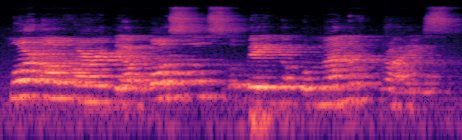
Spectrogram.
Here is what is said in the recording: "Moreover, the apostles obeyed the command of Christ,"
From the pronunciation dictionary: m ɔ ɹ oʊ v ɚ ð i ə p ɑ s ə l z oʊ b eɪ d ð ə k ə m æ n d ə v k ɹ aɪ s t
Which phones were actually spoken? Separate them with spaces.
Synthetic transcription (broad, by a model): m ɔ ɹ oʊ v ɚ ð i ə p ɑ s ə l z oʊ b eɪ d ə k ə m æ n ə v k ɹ aɪ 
